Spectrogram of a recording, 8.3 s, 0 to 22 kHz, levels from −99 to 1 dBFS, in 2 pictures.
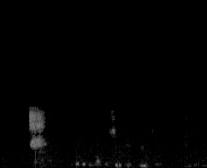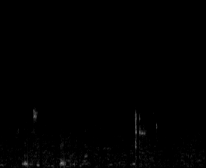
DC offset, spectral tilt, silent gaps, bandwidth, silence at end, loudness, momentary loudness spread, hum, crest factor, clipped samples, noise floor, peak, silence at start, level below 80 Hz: under 0.1%; 1 dB/octave; 6.70-6.74 s, 6.89-6.93 s; 7.6 kHz; 1.2 s; -54 LUFS; 19 LU; none; 28 dB; under 0.1%; -89 dBFS; -34 dBFS; 0.6 s; under -90 dBFS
